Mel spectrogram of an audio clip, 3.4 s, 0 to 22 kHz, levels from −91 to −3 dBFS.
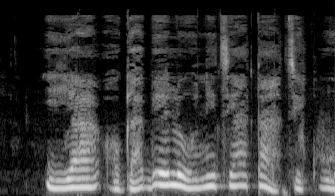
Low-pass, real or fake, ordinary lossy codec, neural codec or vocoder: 19.8 kHz; real; AAC, 48 kbps; none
